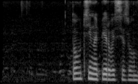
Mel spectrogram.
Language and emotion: Russian, neutral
